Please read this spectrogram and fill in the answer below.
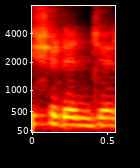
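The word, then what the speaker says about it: Schrödinger: Pronunciation इसकी शेडेंजर है, शेडेंजर wave equation.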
